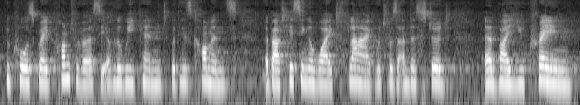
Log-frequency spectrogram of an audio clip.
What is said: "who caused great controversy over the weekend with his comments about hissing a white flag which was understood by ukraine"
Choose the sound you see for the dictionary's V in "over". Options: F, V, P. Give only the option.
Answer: V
